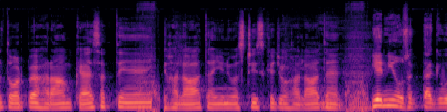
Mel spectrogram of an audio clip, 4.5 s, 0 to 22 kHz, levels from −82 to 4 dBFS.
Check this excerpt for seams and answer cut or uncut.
cut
